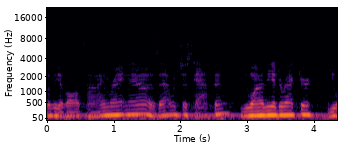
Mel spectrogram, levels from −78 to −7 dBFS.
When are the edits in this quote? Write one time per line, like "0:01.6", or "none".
0:02.8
